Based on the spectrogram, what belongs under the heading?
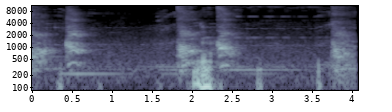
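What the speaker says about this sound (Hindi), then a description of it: "खांसी ही जा रहा है" A child's few short, husky coughs come in bursts, close by, with quiet pauses between them and faint background noise.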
